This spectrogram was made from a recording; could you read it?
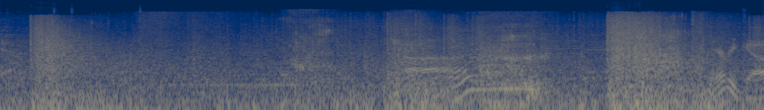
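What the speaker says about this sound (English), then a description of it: "we're being shot at" Enemy gunfire from Lies of P rings out as bursts of loud, sharp shots and booming impacts amid combat noise, with someone talking over the action.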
